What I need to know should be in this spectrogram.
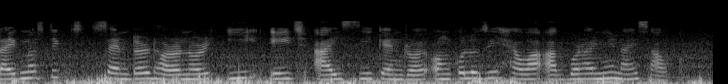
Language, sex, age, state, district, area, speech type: Assamese, female, 18-30, Assam, Nalbari, rural, read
